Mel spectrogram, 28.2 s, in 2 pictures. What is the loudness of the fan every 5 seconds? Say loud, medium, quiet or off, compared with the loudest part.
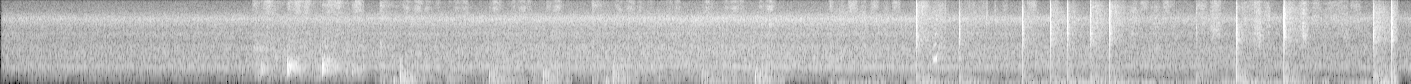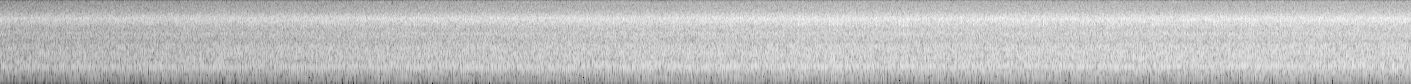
medium, medium, medium, medium, loud, loud.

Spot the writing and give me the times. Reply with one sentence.
You can hear the writing from 2.5 to 14.0 s.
